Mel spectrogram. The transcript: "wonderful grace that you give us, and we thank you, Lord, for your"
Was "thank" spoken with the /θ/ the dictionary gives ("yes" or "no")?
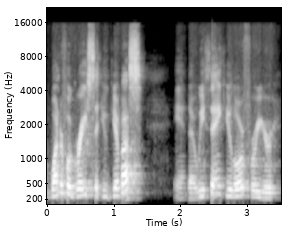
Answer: yes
